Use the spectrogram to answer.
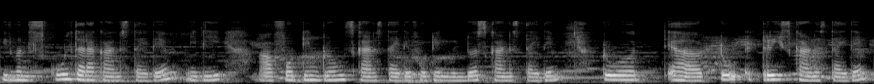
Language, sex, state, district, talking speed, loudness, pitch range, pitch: Kannada, female, Karnataka, Chamarajanagar, 130 wpm, -18 LUFS, 180-215 Hz, 195 Hz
